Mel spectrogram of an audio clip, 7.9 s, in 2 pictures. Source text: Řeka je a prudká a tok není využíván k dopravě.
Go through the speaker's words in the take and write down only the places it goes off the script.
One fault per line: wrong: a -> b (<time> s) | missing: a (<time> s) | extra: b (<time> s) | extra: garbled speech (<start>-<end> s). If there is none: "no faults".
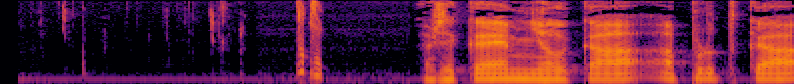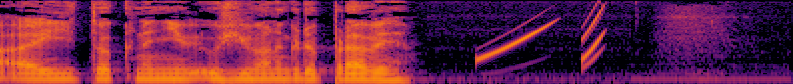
extra: mělká (2.5 s)
extra: její (4.1 s)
